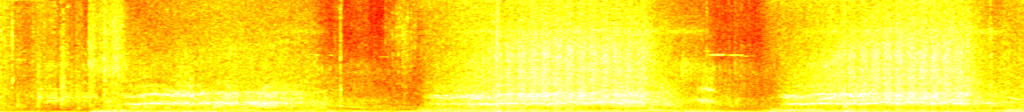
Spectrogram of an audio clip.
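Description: A car engine starts and revs loudly, rising and falling.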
